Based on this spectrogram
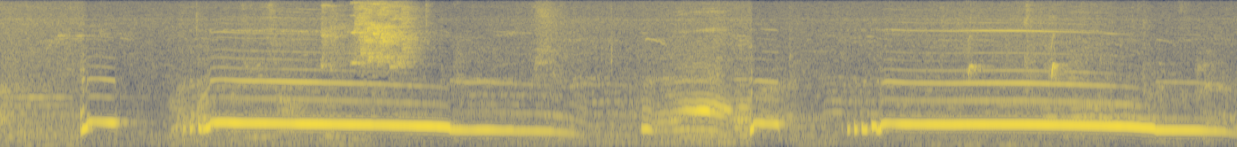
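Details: Two long crows from a young pelung rooster in a banana garden, each held steady for roughly two seconds before falling in pitch, separated by short rougher notes.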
